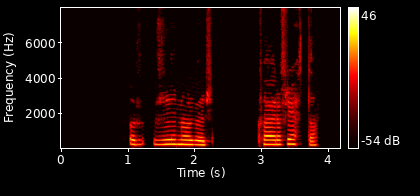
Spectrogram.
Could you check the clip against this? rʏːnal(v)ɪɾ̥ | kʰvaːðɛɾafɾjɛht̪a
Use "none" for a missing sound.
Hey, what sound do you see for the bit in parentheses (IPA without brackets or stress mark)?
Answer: v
